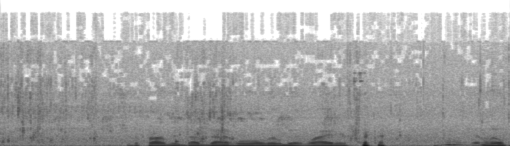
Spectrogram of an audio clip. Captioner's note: laughter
